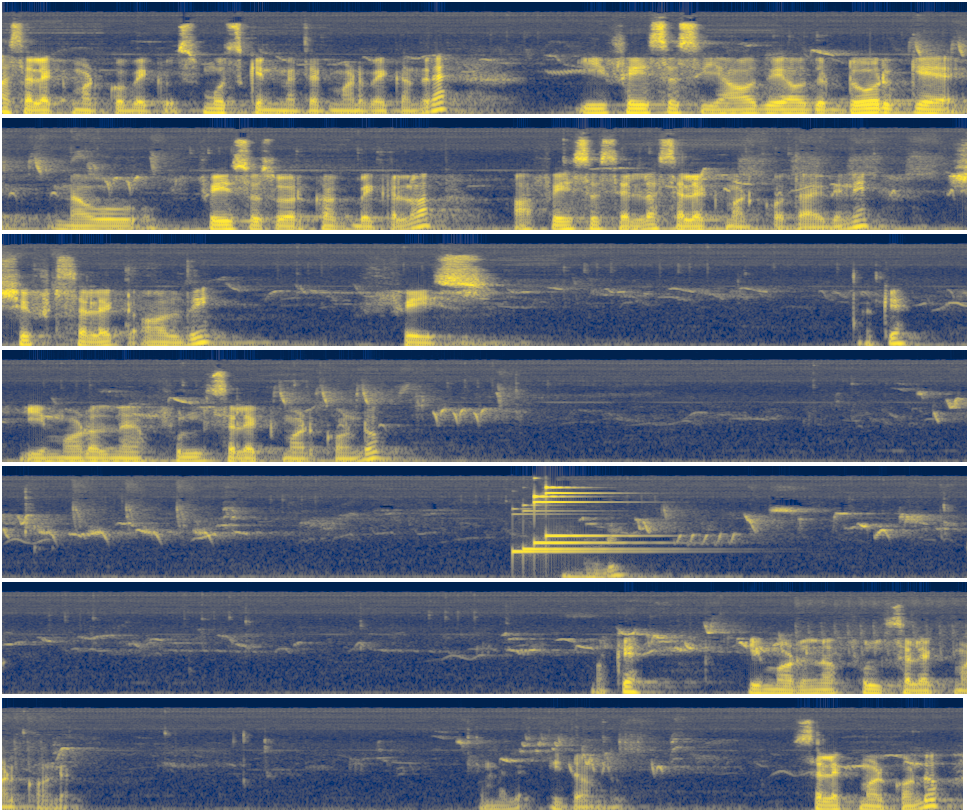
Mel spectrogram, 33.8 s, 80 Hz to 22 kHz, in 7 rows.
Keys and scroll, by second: 7.2 q, 27.8 w, 30.2 ctrl+z, 32.8 ctrl+z.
